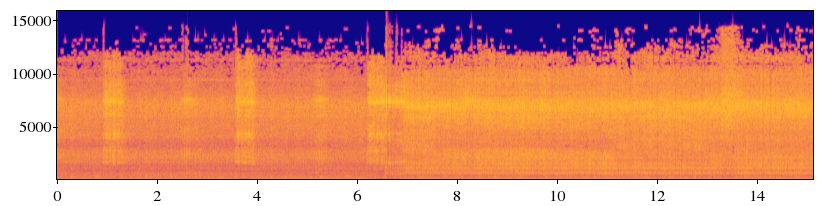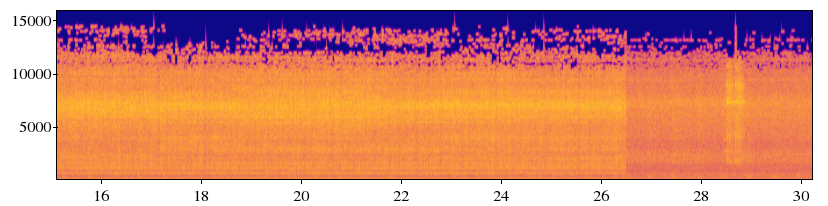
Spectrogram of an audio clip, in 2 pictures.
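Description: Concrete pump and ready-mix truck running steadily while concrete is pumped through a hose. It is louder, with a steady whine, for the middle twenty seconds. Near the start and end a short knock recurs about every second and a half.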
